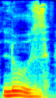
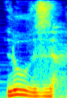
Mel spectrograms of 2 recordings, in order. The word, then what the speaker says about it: lose: de inglés es luz la letra o de esta palabra se pronuncia como una u larga o doble y la s suena ligeramente vibrante como si fuera la z inglesa la e del final es muda como de costumbre en inglés Lu Lu y la puedes usar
